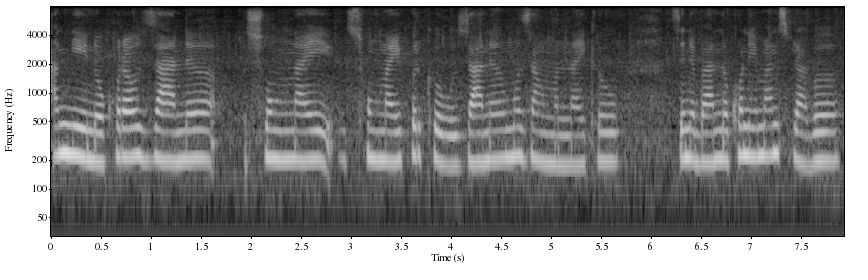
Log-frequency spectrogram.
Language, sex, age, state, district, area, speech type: Bodo, female, 30-45, Assam, Kokrajhar, rural, spontaneous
